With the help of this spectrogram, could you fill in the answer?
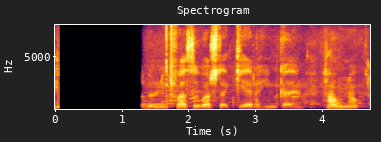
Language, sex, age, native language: Icelandic, male, 18-19, Icelandic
